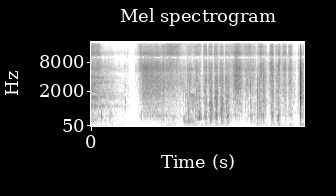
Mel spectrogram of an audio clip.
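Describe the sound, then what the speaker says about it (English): A paper fold in a handmade junk-journal lapbook is burnished down with quiet, close, repeated rubbing strokes after a short pause. "burnish that fold down really well"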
